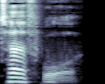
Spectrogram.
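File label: "turf war", British English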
